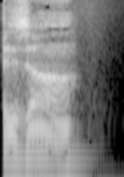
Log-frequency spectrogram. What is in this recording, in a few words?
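"bizarre", British English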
